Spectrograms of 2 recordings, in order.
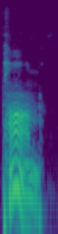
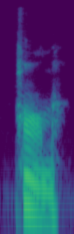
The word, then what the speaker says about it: palm: It's your palm. Palm. That's how you say it. Palm. The L is pretty much silent.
